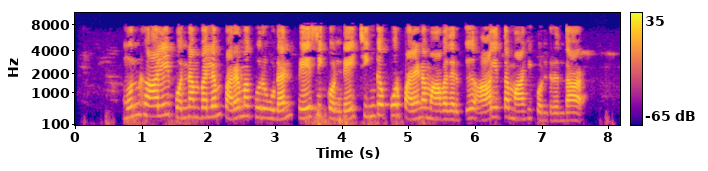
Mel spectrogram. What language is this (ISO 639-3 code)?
tam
